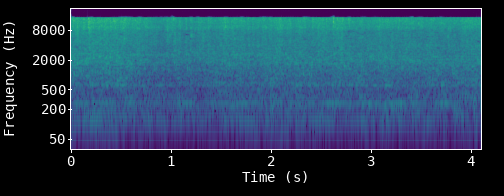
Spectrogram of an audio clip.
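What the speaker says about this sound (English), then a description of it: "Let's go ahead and pop on our water and build some bubble." Water gushes steadily from a tap into a bathtub to build bubbles, a loud continuous rushing roar that stays even throughout with no talking.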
